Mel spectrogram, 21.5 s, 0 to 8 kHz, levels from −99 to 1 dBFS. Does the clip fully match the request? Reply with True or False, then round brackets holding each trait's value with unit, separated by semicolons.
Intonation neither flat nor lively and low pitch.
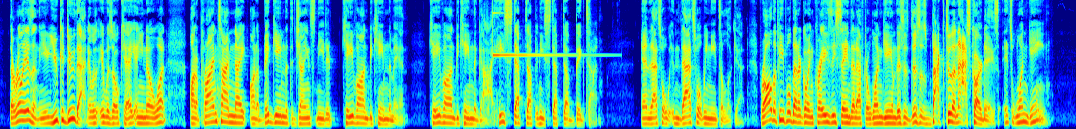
False (3.6 semitones; 145 Hz)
